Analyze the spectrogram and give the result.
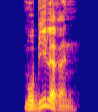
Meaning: inflection of mobil: 1. strong genitive masculine/neuter singular comparative degree 2. weak/mixed genitive/dative all-gender singular comparative degree
- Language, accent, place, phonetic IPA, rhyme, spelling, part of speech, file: German, Germany, Berlin, [moˈbiːləʁən], -iːləʁən, mobileren, adjective, De-mobileren.ogg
